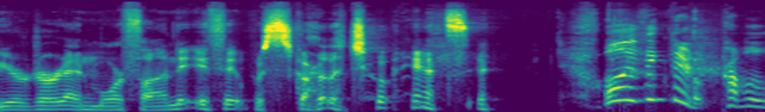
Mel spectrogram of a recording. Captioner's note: chuckles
